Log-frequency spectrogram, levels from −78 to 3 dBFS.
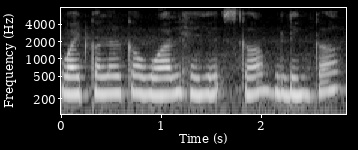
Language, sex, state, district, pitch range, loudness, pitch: Hindi, female, Arunachal Pradesh, Papum Pare, 240-255 Hz, -15 LUFS, 245 Hz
